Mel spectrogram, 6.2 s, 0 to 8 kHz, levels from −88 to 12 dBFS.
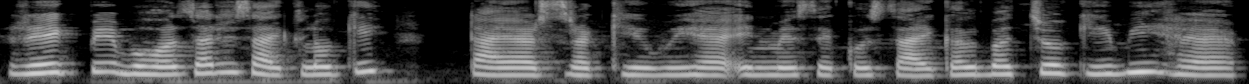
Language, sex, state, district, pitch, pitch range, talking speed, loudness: Hindi, female, Jharkhand, Ranchi, 235 Hz, 225-275 Hz, 175 wpm, -16 LUFS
